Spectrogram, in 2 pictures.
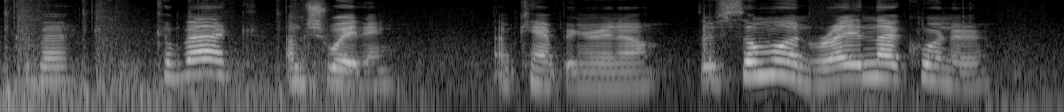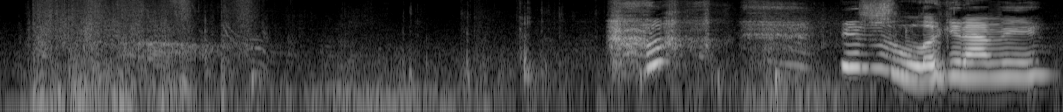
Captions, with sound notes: Come back. Come back! I'm just waiting. I'm camping right now. There's someone right in that corner. (gunfire) (in game: death groan) (snickering) He's just looking at me.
